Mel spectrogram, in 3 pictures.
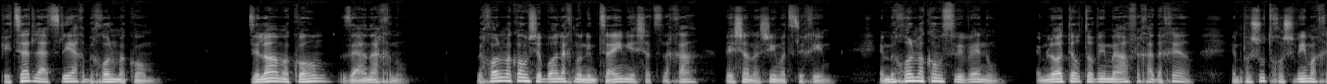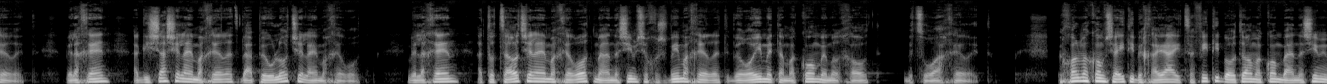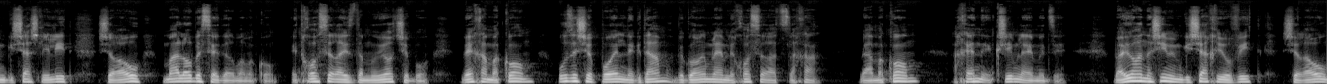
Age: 20-39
